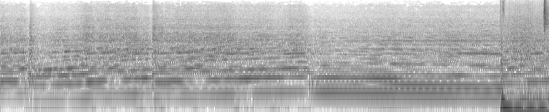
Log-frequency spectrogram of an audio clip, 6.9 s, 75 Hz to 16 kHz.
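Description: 2024 Suzuki Hayabusa's inline-four running on a chassis dyno through a full Voodoo exhaust, revving up through the gears with the pitch climbing and dropping back at each shift, about every one to two seconds. About six seconds in it turns suddenly much louder and deeper as the full-throttle baseline pull begins.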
